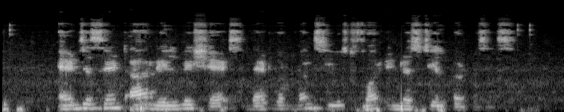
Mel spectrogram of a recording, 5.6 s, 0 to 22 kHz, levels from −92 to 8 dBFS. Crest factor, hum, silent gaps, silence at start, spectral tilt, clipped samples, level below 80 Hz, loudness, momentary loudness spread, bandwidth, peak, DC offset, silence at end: 18 dB; none; none; 0.05 s; -3.5 dB/octave; under 0.1%; -40 dBFS; -18 LUFS; 14 LU; 11 kHz; 0 dBFS; under 0.1%; 0.5 s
